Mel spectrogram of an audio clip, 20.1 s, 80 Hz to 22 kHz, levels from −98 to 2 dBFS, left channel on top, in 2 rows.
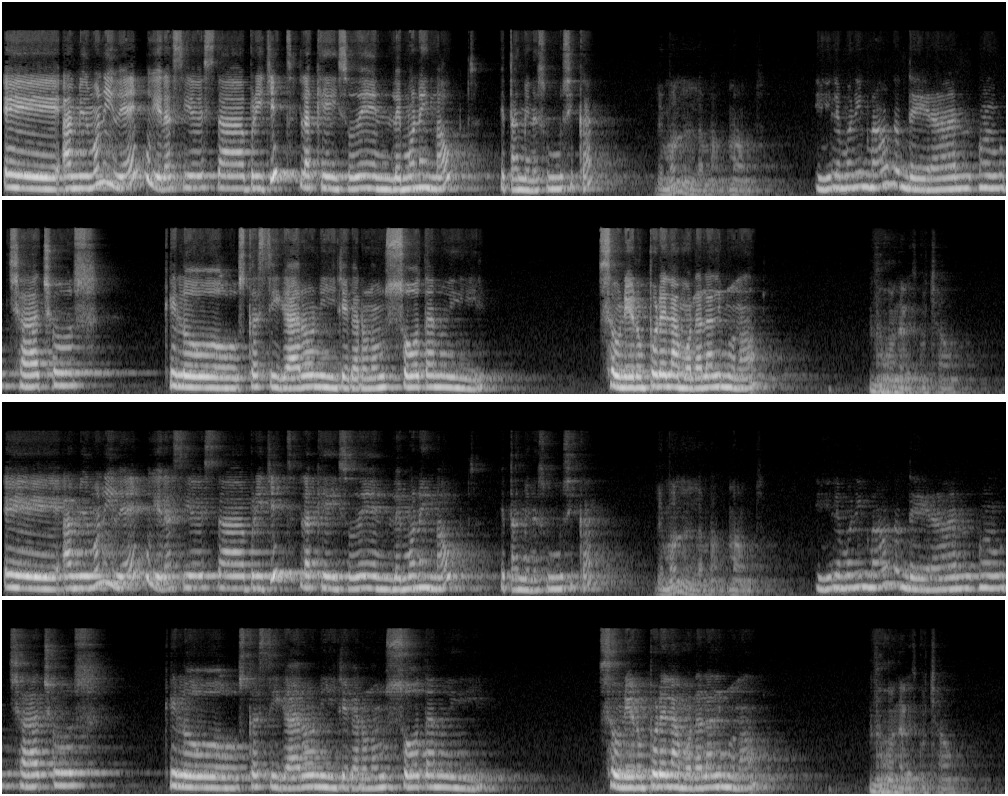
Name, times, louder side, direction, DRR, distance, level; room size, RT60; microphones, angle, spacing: voice 1, 0.0-4.5 5.0-5.9 8.1-11.0 11.7-14.9 16.0-17.6, left 3 dB, 50° left, 11 dB, 0.4 m, -25 dB
voice 2, 6.5-7.5 18.7-19.7, equal, 10° right, 4 dB, 0.7 m, -39 dB
10.5 x 7.8 x 4.8 m, 1.3 s
head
